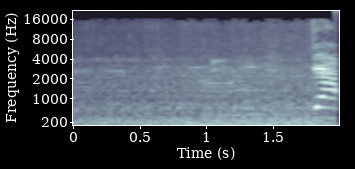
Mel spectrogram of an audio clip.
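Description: Steady low rumble of grocery-store background noise by an open refrigerated dairy case, with a child's voice starting near the end.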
